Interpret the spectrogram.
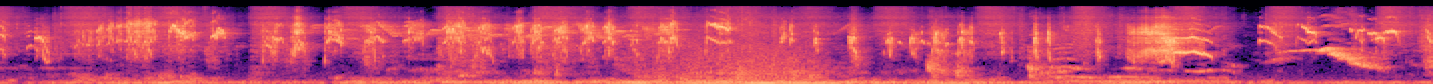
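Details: Asian pied starling pouring out a long, continuous stream of harsh, rasping chatter and high squeaks, ending with a few clear rising and falling whistles; steady low hum underneath.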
